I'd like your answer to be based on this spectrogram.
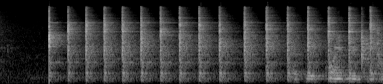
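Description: A ratchet wrench works a nut loose on a Chevy HHR front strut, giving a quick, even run of sharp mechanical clicks after a brief quiet start, close and fairly loud with no talk.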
